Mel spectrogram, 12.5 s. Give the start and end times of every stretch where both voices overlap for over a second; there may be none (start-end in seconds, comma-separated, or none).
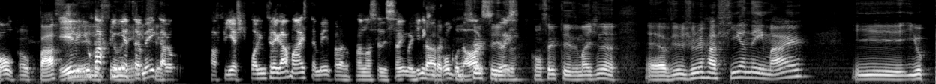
0.8-2.3, 5.6-6.9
